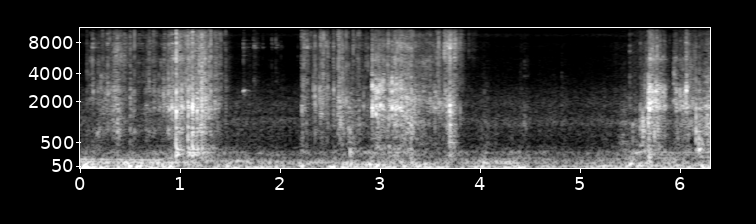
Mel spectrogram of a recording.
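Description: Cardboard box and plastic packaging of a Beyblade set rustling as it is opened, with hard plastic parts clattering out onto a tabletop, in several bursts.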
